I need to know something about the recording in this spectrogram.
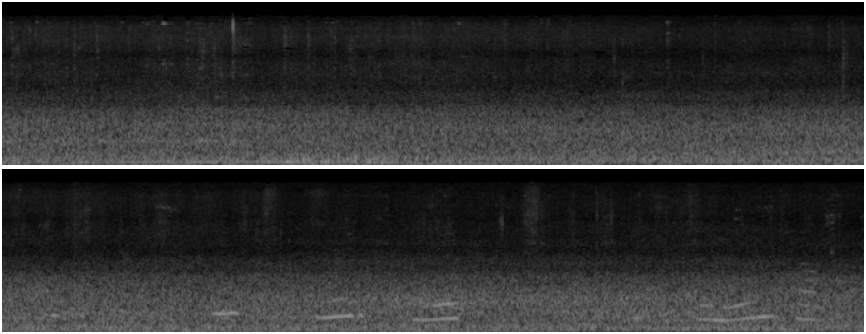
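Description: Steady outdoor background noise, with a few short pitched calls in the last few seconds.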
